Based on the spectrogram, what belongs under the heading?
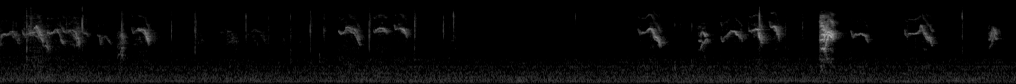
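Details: Eurasian tree sparrows on February 7 chattering in short, sharp chirps, a flurry at the start, a quiet gap, then a renewed cluster of lively cheeps and a single loud snap near the end.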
